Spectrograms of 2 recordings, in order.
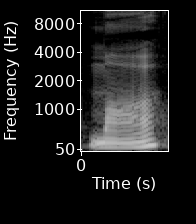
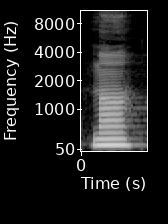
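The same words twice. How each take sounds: First: The pitch dips low and rises slightly. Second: The pitch stays high and level. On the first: "And then third tone" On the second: "First tone"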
